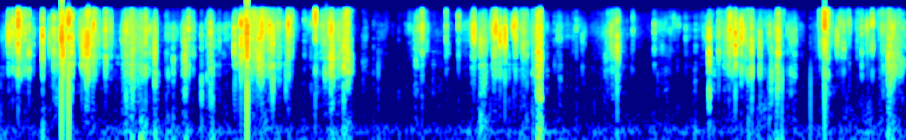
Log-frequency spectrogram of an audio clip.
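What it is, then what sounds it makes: Modeling clay lump. A solid, fist-sized lump of green and teal modeling clay is squeezed, torn and pressed with fingertips and long nails. It makes bursts of bright, crisp crackling and tearing with sharp little snaps, broken by short quiet pauses. The sound is dry and close, with almost no low end and no lingering ring.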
